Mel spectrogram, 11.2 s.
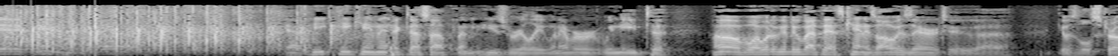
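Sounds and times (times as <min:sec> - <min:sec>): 
audience applause at a gathering honouring a helper: 0:00.0 - 0:03.9
speech: 0:03.1 - 0:11.1.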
